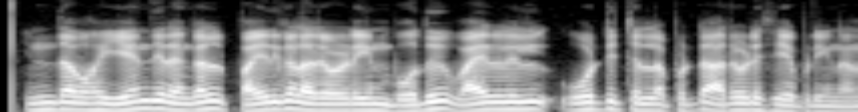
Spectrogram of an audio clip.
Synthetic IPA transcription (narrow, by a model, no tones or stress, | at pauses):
ɪnd̪ɐʋɐɣɐeːnd̪ɪɾɐŋɡɐɭpɐjɪɾɣɐɭɐrɪʋɐɽɪjɪnpoːðɯʋɐjɐɾɐlɪloːʈːit͡ʃːɛlːɐpːɐʈːɯɐrɪʋɐɽɪs̬ɛjːɐp̬ːɐɽɪɣɪndrɐnɐ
